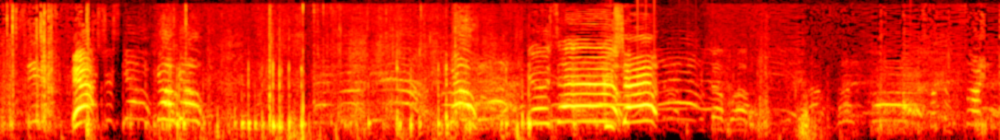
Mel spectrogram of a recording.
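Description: Several men's voices shouting and calling out over one another, one long call held near the middle. A sharp bang, the loudest sound, comes about a second in, and another about eight seconds in.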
